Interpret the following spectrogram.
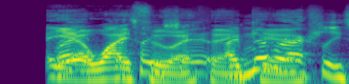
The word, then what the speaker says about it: waifu: white oh wait how do you say that waifu yeah waifu I've never actually said that out loud while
